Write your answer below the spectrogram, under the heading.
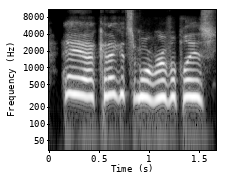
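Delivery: high-pitched squeaky cat voice. Showing the voice done for a pet cat: high-pitched cat voice. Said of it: "it's always high pitched".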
